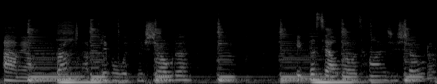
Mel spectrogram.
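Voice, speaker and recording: A woman coaching archery in plain, measured step-by-step instructions. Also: fairly low pitch, steady tone, over loud music.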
